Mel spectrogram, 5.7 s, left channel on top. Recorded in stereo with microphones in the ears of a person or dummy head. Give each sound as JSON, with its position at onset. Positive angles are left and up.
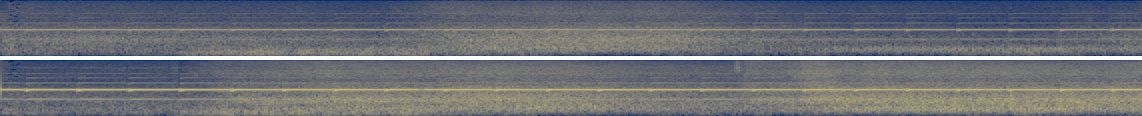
{"t": 0.0, "sound": "a vehicle", "side_deg": -40}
